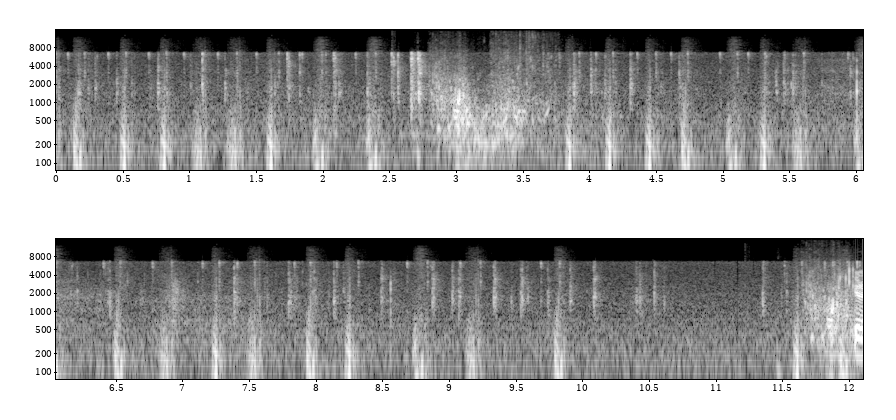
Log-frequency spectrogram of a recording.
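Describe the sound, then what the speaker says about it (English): A loud computer mouse clicks steadily and quickly during a Minecraft building session, with crisp close clicks in an irregular rhythm throughout and no talking. "Gonna hear a lot of clicking, just so you know, because my mouse is kind of loud"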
